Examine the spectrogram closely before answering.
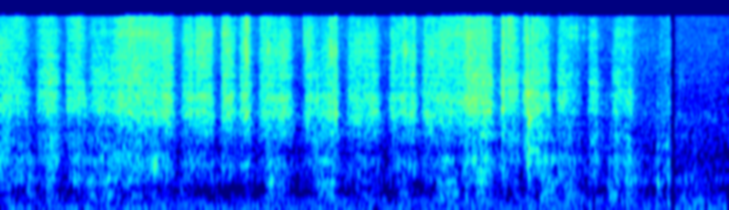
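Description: Faint, irregular rubbing and scraping of a paper towel pushed with a thin tool across the engine crankcase, wiping wet gasket maker from around the main seal bore. It stops about a second before the end.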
